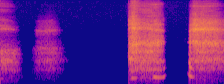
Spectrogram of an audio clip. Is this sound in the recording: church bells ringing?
no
